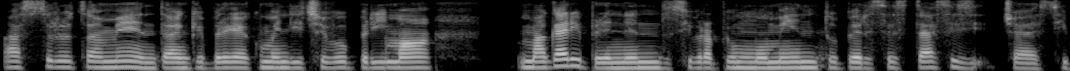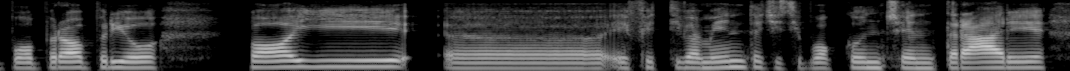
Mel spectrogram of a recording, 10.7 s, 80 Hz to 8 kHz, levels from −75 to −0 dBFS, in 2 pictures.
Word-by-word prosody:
Assolutamente! 200 -2 0
Anche 180 +1 0
perché, 185 0 +1
come 190 +1 -2
dicevo 185 +1 -1
prima, 185 +1 +2 0.4
magari 230 +5 +4
prendendosi 180 +1 -1
proprio 185 +1 -3
un 185 - -1
momento 185 +1 -1
per 185 -2 -2
se 185 - 0
stessi, 195 +2 +3
si 170 - -8
cioè 170 -2 -2
si 185 +4 -2
può 180 0 -2
proprio, 190 +1 +1 0.4
poi, 215 +1 +2 0.2
ehm, 170 0 -3
effettivamente, 185 +2 -3
ci 175 - -3
si 165 - -3
può 175 0 -3
concentrare 185 +1 +3
185 Hz, 145 wpm, -25 LUFS, 180-195 Hz, 0.4 s, magari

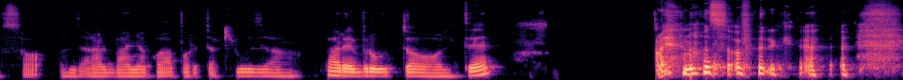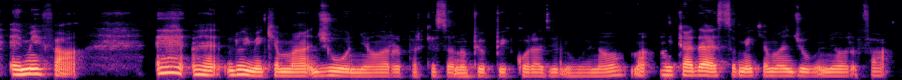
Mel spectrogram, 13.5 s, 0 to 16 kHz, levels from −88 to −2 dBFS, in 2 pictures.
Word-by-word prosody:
non - - -29
so, 65 0 -13
andare 120 -1 -11
al 120 - -7
bagno 120 0 -7
con 65 - -9
la - - -8
porta - - -13
chiusa 125 -2 -9 0.2
pare 140 -3 +2
brutto 135 -1 0
a - - -3
volte. 120 - -2 1.2
Eh, - - +4
non 210 +5 +9
so 190 - +1 0.2
perché, 235 - +1 0.6
e 180 0 +5
mi 200 0 +7
fa: - - -2 0.5
"Eh" 235 0 +2
ehm, 170 -3 +2
lui 170 +1 +5
mi 135 - +5
chiama 135 -1 +1
Junior 125 -3 0
perché 125 +1 -11
sono 120 -3 -3
più 125 +2 -4
piccola 125 0 -4
di 125 +1 -5
lui, 120 0 -8
no- 140 +5 -3
ma - - -3
anche 155 -1 -1
adesso 145 -1 +3
mi 135 -1 +2
chiama 135 +1 -1
Junior- 130 -1 -2
fa: 140 - -8
130 Hz, 175 wpm, -19 LUFS, 125-150 Hz, 1.2 s, non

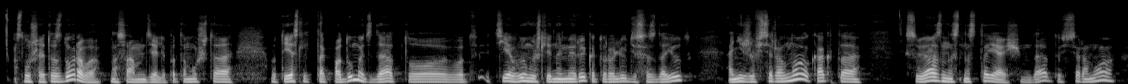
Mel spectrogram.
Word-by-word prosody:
Слушай, 125 -5 -1
это 120 +3 0
здорово, 120 - +3
на 120 - -1
самом 115 0 0
деле, 110 -2 -2
потому 120 +2 -2
что 125 -3 0 0.4
вот 120 - -7
если 140 -1 +3
так 125 -1 -3
подумать, 125 - +3
да, 130 +4 +3
то 120 -1 -1
вот 115 +1 -5 0.2
те 155 -2 +3
вымышленные 130 -3 +3
миры, 130 +7 +3
которые 125 -7 -2
люди 135 -2 -1
создают, 120 +12 -1 0.3
они 130 +4 +3
же 130 0 -1
все 145 +4 -1
равно 190 - +3
как-то 135 -6 -1 0.4
связаны 150 +1 +2
с 125 - -5
настоящим, 125 - -1
да. 175 +10 -2
То 135 -7 -13
есть 115 - -12
всё 145 - -5
равно, 165 +8 -2
125 Hz, 180 wpm, -22 LUFS, 120-145 Hz, 0.4 s, здорово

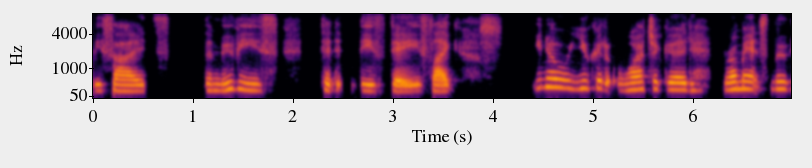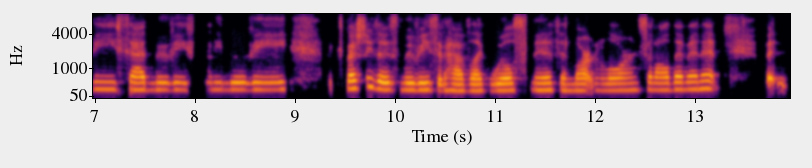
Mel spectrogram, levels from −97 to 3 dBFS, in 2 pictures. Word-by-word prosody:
besides 175 - -2 0.4
the 190 - -5
movies 195 -1 -4 0.4
to - - 0
d 370 - -9 0.2
these 355 -2 -3
days? 370 -6 +1
Like, - - +2 0.8
you 260 +2 -13
know, 275 -2 +2
you 240 0 -6
could 245 +1 -2
watch 210 +4 -1
a - - -1
good 205 -2 +1 0.3
romance 220 +2 +1
movie, 225 -1 -4
sad 210 -1 +3
movie, 210 0 -2 0.2
funny 215 0 -9
movie, 215 0 0 0.5
especially 245 +5 +4
those 210 -3 +5
movies 205 0 +3
that 180 - +1
have, 185 -1 +2
like, 185 0 +4
Will 190 +1 +5
Smith 200 +1 -1
and 190 -1 -4
Martin 190 0 +1
Lawrence 195 +2 -2
and 210 - +1
all 205 0 +2
them 215 +1 +4
in 220 +1 +3
it. 235 -1 +2 0.5
But 290 - +4
210 Hz, 165 wpm, -23 LUFS, 195-230 Hz, 0.8 s, those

